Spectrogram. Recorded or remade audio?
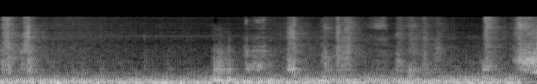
remade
